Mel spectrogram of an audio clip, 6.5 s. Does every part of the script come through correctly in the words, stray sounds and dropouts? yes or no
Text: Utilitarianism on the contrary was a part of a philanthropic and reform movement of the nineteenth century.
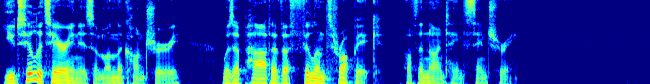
no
